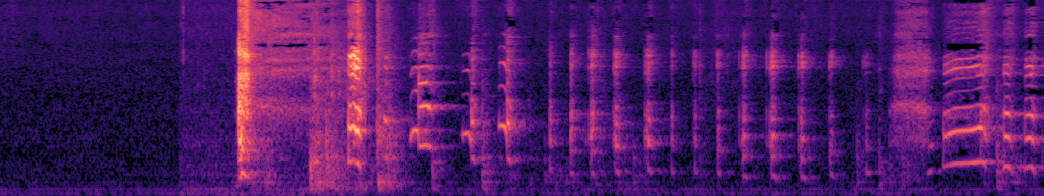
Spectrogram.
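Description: A cat's voice: two loud short cries, then a run of short chirps, about three a second, that grow fainter, and a longer drawn-out call near the end.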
